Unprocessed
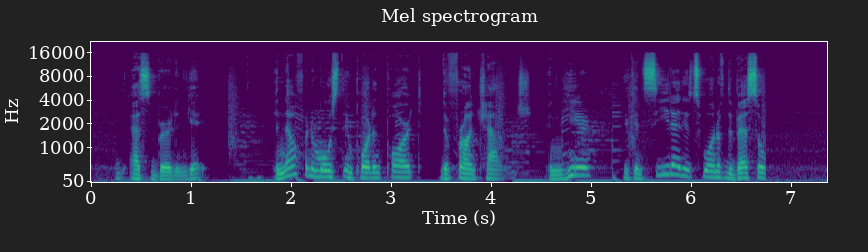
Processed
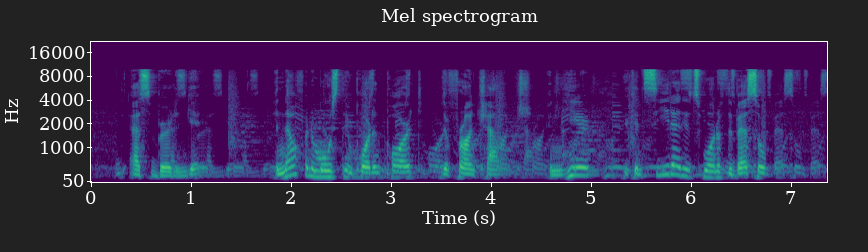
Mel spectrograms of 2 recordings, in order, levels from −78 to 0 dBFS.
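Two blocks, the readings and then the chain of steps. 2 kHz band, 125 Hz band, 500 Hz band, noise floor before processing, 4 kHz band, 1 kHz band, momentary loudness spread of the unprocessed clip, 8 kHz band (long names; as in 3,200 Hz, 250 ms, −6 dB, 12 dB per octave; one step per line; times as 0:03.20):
+3.0 dB, −8.0 dB, +2.5 dB, −58 dBFS, +2.5 dB, +5.0 dB, 13 LU, +2.0 dB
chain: brick-wall band-pass 170–9,600 Hz
dynamic equaliser 1,000 Hz, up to +7 dB, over −53 dBFS, Q 5.3
repeating echo 364 ms, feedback 57%, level −18 dB
level +2.5 dB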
